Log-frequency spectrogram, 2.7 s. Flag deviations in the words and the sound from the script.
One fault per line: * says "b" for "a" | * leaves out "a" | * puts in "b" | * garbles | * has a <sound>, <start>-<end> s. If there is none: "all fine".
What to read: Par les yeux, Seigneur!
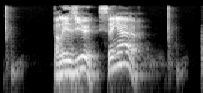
all fine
